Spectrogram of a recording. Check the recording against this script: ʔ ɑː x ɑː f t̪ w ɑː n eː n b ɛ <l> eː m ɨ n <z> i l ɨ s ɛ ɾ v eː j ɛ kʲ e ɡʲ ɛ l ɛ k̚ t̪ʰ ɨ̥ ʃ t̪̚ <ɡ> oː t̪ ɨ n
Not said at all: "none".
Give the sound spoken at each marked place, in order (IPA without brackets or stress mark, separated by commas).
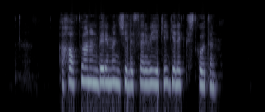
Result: ɾ, ʒ, ɡ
